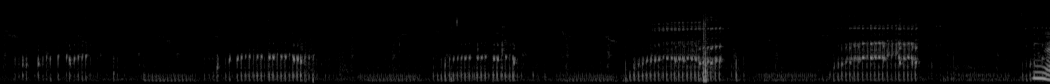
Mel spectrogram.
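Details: Female feral cat, trapped and fixed years ago and now close to her carer, purring steadily while giving five drawn-out, slightly rising chirping trills about two seconds apart, each louder than the last, in a quiet room.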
